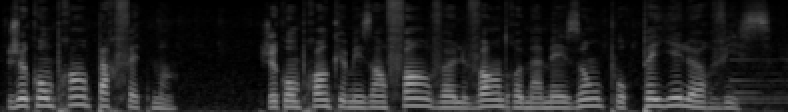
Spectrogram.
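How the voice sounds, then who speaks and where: A woman voicing an elderly matriarch who speaks hoarsely, in a cold, commanding tone, articulating every syllable. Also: mid-range voice, a little slow, no echo, lightly acted. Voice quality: hoarse, gravelly.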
